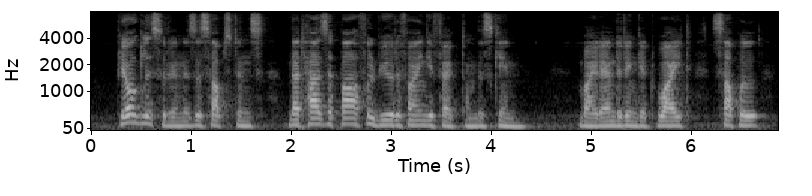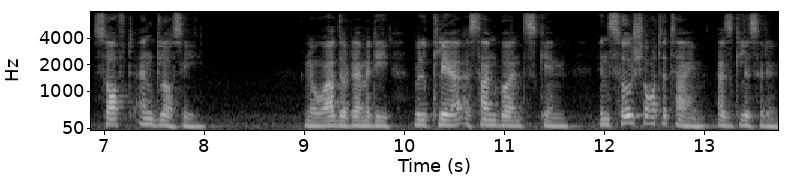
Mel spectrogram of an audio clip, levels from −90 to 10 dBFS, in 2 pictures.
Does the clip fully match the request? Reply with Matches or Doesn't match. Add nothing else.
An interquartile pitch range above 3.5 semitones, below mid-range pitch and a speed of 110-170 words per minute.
Matches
